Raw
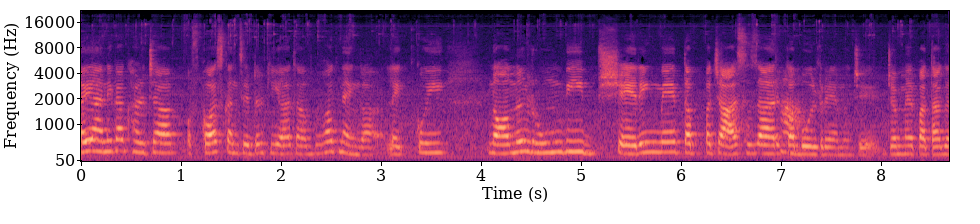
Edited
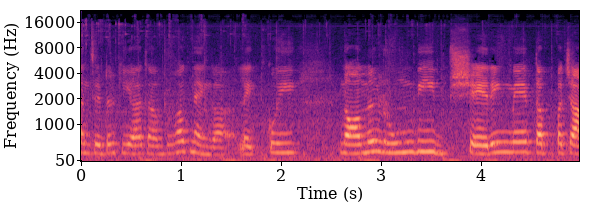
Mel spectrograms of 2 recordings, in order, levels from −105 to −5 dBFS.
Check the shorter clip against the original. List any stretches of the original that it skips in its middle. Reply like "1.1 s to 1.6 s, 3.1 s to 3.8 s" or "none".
none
